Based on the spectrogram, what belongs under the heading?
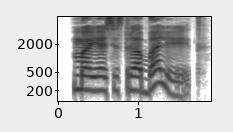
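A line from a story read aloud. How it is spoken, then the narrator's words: Muffled reply. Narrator (Russian): глухо отвечал мужчина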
